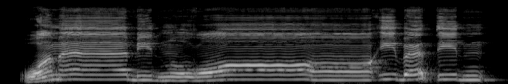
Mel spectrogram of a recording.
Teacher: نون ساکن کے بعد غین حروف حلقی سے ہے، اظہار کریں گے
